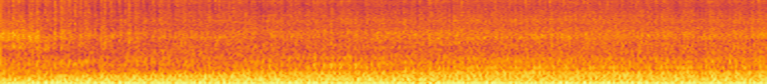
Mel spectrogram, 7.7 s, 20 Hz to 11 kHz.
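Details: Turbo LS V8 Miata after exhaust heat wrapping and V-band joint realignment, not run too hot: deep heavy rumble at a steady even idle, no ticks, leaks or misses; healthy normal running, still sounds good.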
